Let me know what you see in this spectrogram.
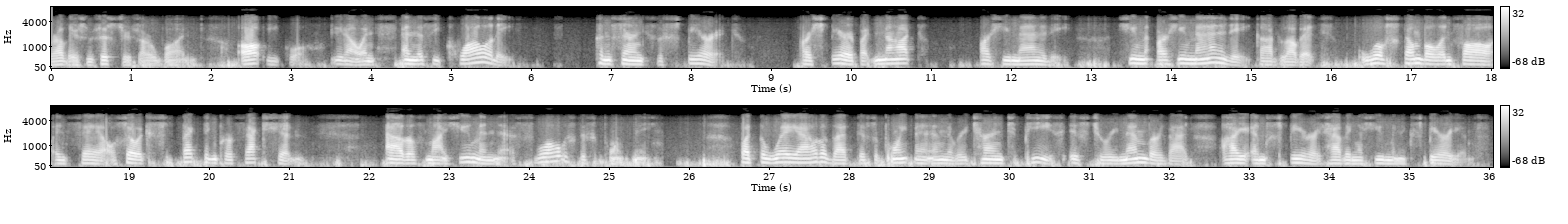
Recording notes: ACIM Daily Conference Call.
